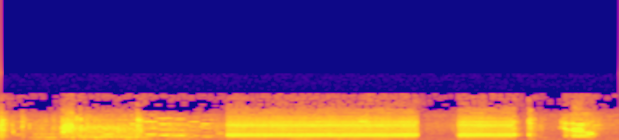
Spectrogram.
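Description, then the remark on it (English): A telephone being picked up and dialed: a long steady electronic tone, then a shorter burst of the same tone after a brief gap, ending in a warbling, wavering tone, all fairly loud. “Now, with my left hand, I'll just pick up this phone. I'll put it down and dial.”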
